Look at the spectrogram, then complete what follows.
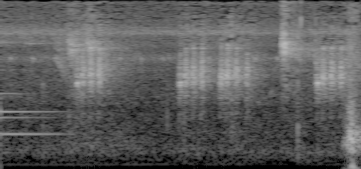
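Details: Female Stripe-throated Bulbul gives short, high, chattering bursts, three or four in quick succession. Faint music fades out at the start, and a dull knock comes near the end.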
